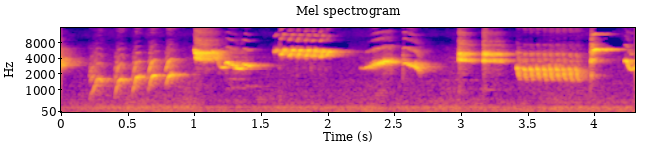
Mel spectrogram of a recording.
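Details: Javan pied starling (jalak suren jawa) in long continuous singing: a varied medley of rising chirp series, loud whistles, buzzy trilled phrases and swooping notes following one another without pause.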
